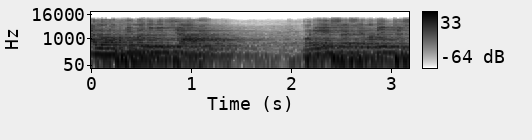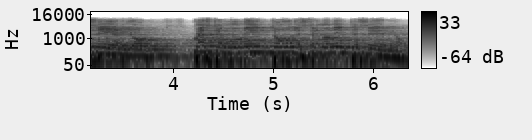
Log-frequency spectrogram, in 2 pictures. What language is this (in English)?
Italian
